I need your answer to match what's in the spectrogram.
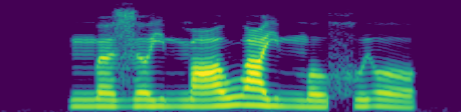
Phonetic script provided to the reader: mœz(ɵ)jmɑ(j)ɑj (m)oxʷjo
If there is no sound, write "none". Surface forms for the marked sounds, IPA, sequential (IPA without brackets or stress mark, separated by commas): ɵ, w, m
